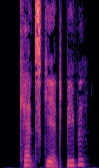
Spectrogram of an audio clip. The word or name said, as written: cand.scient.bibl.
